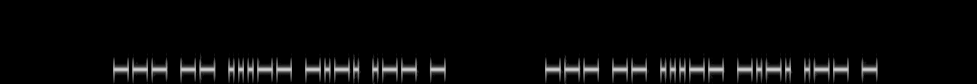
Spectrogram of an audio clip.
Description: Morse code, heard as a keyed tone, about 25 wpm, 700 Hz. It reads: OM3CWT OM3CWT
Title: DXCC-100 Call Signs - 6 Characters - Repeated 2x - 25wpm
